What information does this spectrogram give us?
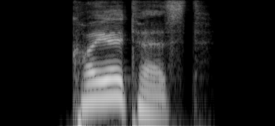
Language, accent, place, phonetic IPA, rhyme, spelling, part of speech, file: German, Germany, Berlin, [ˈkɔɪ̯ltəst], -ɔɪ̯ltəst, keultest, verb, De-keultest.ogg
- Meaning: inflection of keulen: 1. second-person singular preterite 2. second-person singular subjunctive II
